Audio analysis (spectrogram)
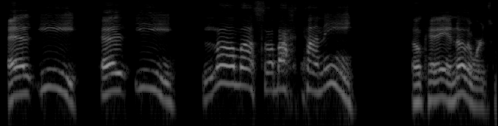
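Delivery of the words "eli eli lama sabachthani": raised pitch, imitating a cry from the cross; retold loud cry. Teacher quoting Jesus crying out on the cross, mild retold cry. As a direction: call it out higher, without real shouting. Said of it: "cried out in a loud voice".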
